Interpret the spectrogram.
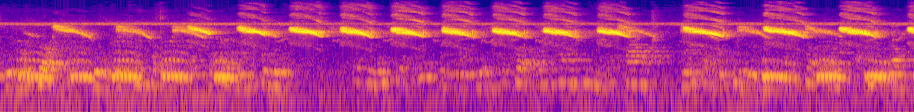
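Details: Wild female hwamei in a forest calling in the breeding season to lure males into song; loud, repeated, downslurred whistled notes, about two per second, over a steady high whine.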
